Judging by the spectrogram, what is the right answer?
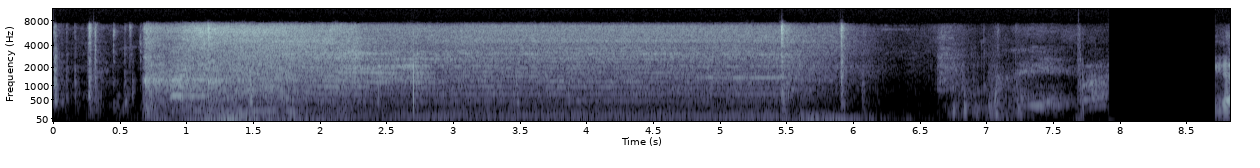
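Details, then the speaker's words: Ford Fiesta Zetec Rocam 1.0 that flashed the oil light and began making engine noise: busy metallic chatter over the idle, then dies; stretched timing chain with missing front guide found, chain kit to be replaced. "Bom dia bom hoje nós vai trocar o kit de corrente de comando do Ford Fiesta Zetec Rocam 1.0 beleza"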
